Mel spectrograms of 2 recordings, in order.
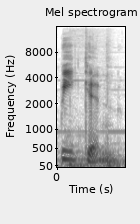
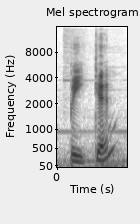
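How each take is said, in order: First: It is said in the speaker's ordinary accent. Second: It is said in a New Zealand accent.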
